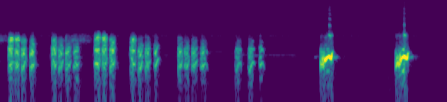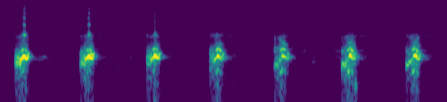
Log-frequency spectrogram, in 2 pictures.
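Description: A white-breasted waterhen opens with a burst of rapid, harsh grunting notes, then settles into loud, croaking 'kwaak' calls repeated about twice a second.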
